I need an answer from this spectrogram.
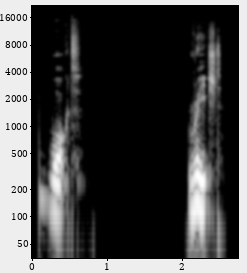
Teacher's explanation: you need to say the infinitive fully first, then add a voiceless T like in the word time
